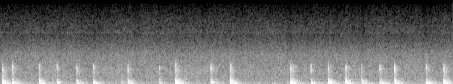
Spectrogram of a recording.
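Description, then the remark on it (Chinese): A musician's foot stomps out a steady beat at the start of a Paramount record, about twenty dull, thumping hits landing in a quick, slightly uneven rhythm with short gaps, loud and alone with no voices. “专门把他的跺脚给录了进去。这个音乐一开始就是他在用脚打拍子。”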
